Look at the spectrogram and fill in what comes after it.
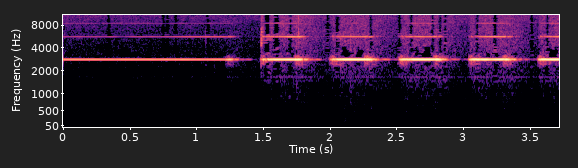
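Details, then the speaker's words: Vela ventilator during operational verification test: accept key held while power switched on, a steady high beep, then repeating on-off alarm about two a second, normal during power-on self-test, patient not connected. "to do this simultaneously hold down the accept key on the front of the ventilator while switching the power on at the rear of the ventilator it's normal for the ventilator to alarm during this process"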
